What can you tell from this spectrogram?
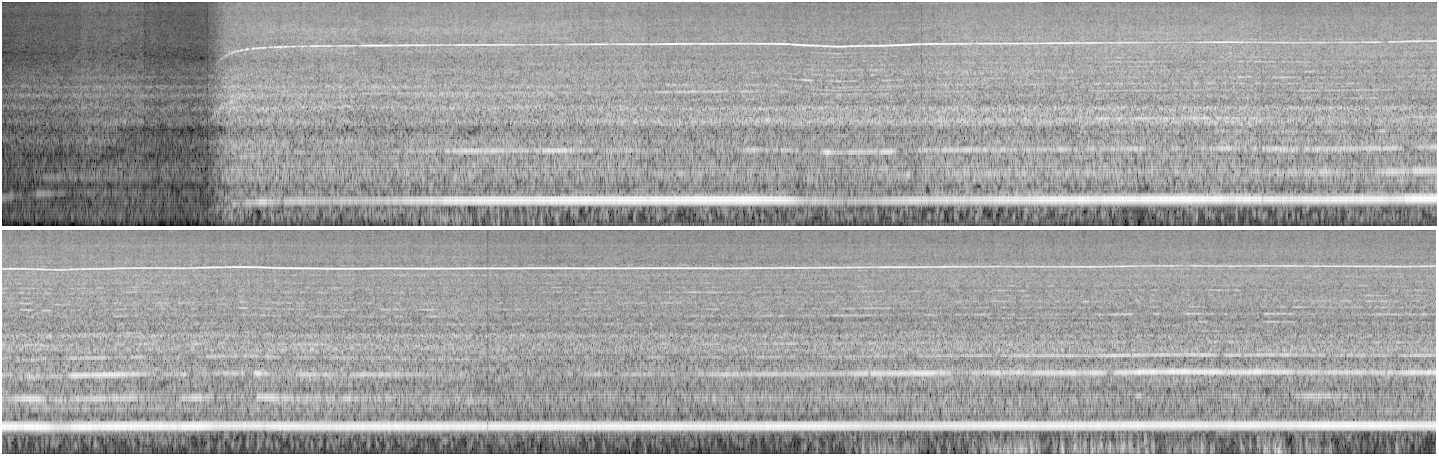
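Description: Dremel rotary tool motor switching on about two seconds in, then running steadily at high speed with a high, even whine that creeps slightly up in pitch.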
